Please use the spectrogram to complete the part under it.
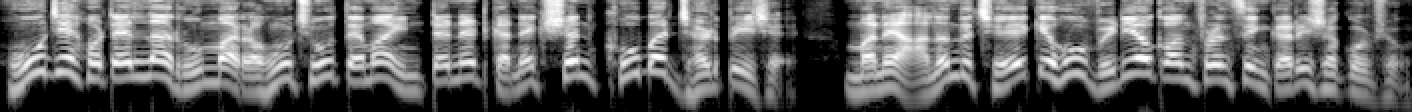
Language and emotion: Gujarati, happy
